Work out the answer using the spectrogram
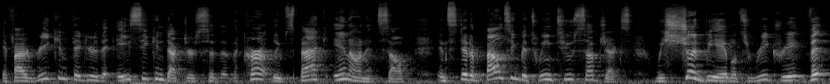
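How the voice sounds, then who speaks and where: An actor playing an eager, insecure, chatty engineer in an audio drama, self-conscious and halting in delivery. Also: mid-range voice, very animated, fairly bright tone. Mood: earnest, self-conscious.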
